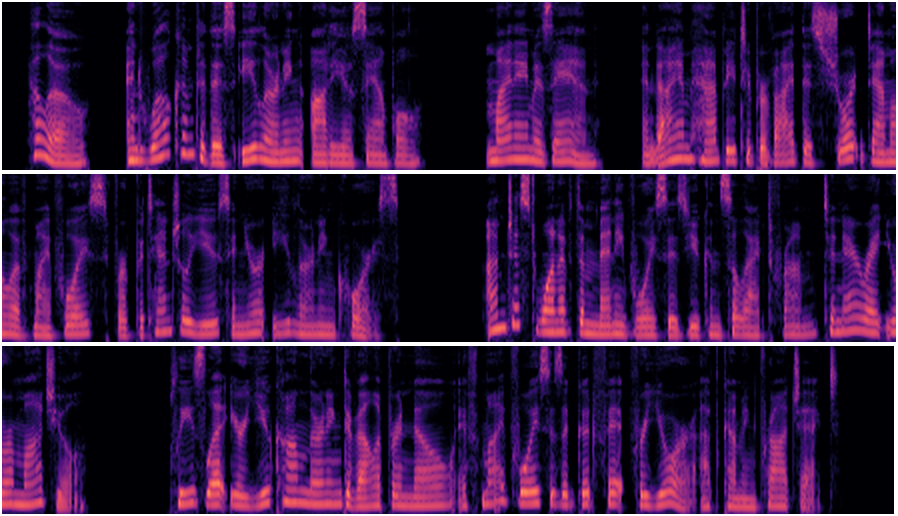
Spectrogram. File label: Formal; voice talent; e-learn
